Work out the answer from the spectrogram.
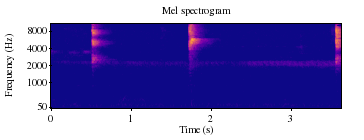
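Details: Old breeding pair of black-cheeked lovebirds in an aviary, with a nest all year but no breeding for three years. Three short, shrill, sharp chirps come at irregular intervals over a faint low hum.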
